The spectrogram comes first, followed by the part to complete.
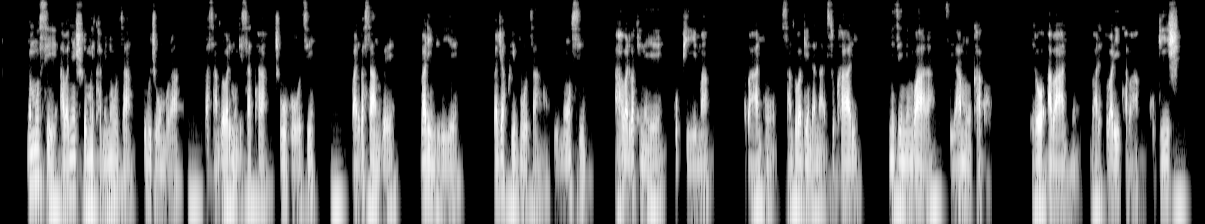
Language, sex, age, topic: Rundi, male, 36-49, education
